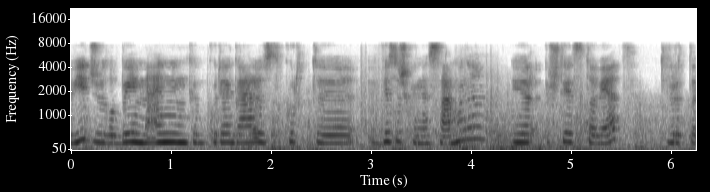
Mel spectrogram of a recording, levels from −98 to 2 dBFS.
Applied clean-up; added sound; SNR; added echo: none; Thunder; 10 dB; reverberation time 0.1 s.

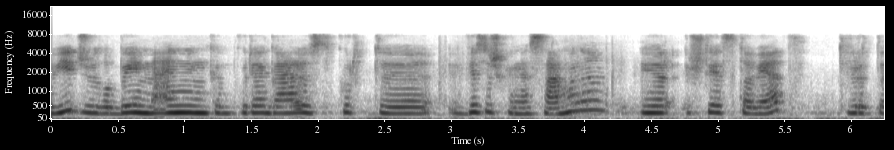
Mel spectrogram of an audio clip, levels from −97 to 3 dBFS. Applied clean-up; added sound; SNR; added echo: neural separator model SepFormer DNS4.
